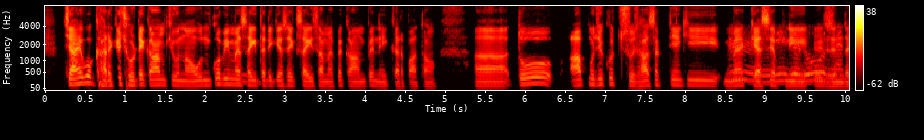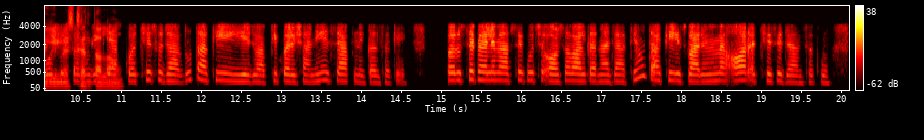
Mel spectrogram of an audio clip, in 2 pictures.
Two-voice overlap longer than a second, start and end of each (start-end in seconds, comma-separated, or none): 8.6-11.0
